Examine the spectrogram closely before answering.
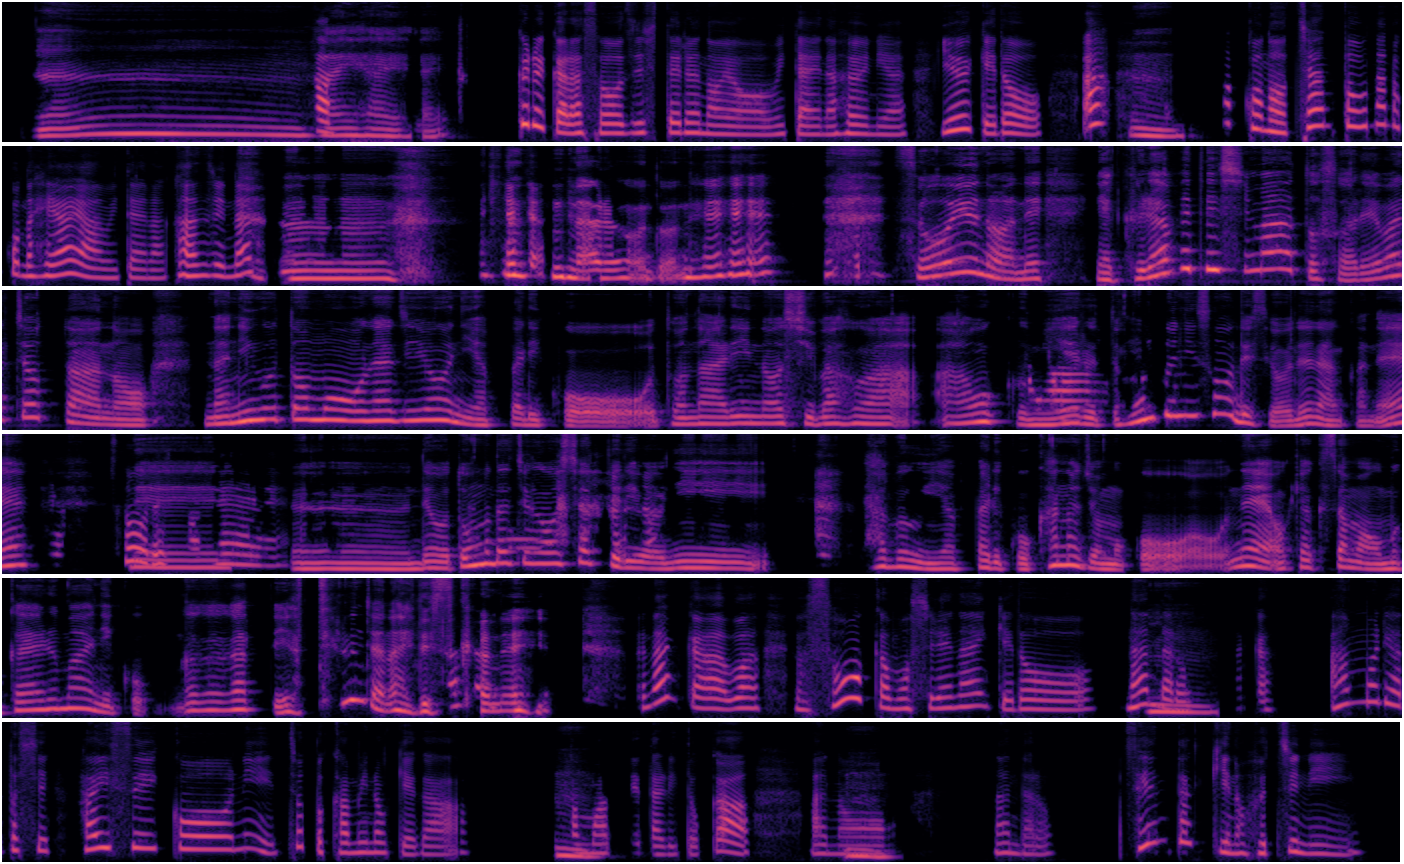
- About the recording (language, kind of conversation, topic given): Japanese, advice, 家事や日課の優先順位をうまく決めるには、どうしたらよいですか？
- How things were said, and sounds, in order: drawn out: "うーん"; other background noise; laugh; laughing while speaking: "なるほどね"; laugh; laugh; laughing while speaking: "やってるんじゃないですかね"; laugh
